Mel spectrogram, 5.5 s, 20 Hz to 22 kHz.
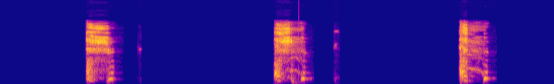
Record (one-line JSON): {"three_cough_length": "5.5 s", "three_cough_amplitude": 30969, "three_cough_signal_mean_std_ratio": 0.28, "survey_phase": "beta (2021-08-13 to 2022-03-07)", "age": "45-64", "gender": "Female", "wearing_mask": "No", "symptom_headache": true, "smoker_status": "Ex-smoker", "respiratory_condition_asthma": false, "respiratory_condition_other": false, "recruitment_source": "REACT", "submission_delay": "3 days", "covid_test_result": "Negative", "covid_test_method": "RT-qPCR", "influenza_a_test_result": "Negative", "influenza_b_test_result": "Negative"}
